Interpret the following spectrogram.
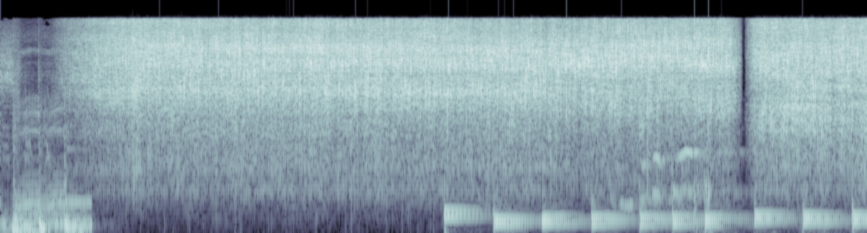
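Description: Chicken breasts frying in a pan, a steady sizzle that starts about a second in as the music before it stops. A few held music notes come in over the sizzle about halfway through, and the sound drops out briefly just before the end.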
